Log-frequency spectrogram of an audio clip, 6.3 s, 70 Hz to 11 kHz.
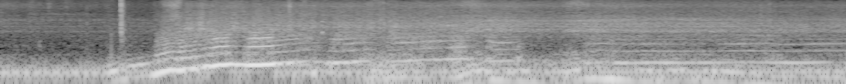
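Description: Mazda MX-5's four-cylinder engine running low, then revving up about a second in, its pitch climbing for about a second before it settles to a steady note. A short click sounds just before the rev.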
